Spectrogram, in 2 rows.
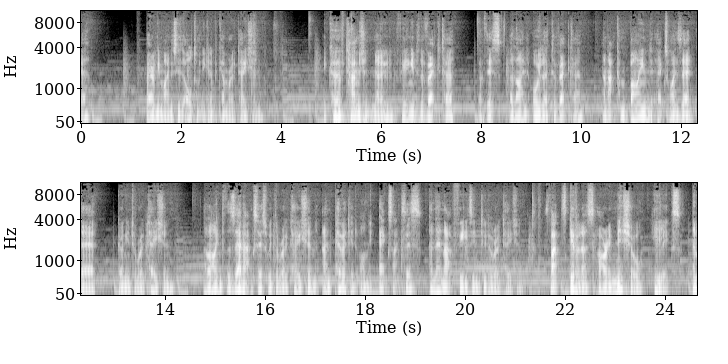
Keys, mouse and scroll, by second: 3.6 middle click, 4.5 click, 7.8 click, 20.7-21.4 scroll down 1, 21.4 ctrl+s, 21.6 middle click.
